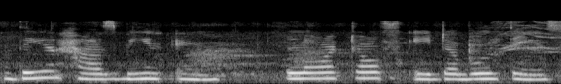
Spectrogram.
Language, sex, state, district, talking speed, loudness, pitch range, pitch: English, female, Andhra Pradesh, Sri Satya Sai, 85 wpm, -14 LUFS, 245-280 Hz, 255 Hz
